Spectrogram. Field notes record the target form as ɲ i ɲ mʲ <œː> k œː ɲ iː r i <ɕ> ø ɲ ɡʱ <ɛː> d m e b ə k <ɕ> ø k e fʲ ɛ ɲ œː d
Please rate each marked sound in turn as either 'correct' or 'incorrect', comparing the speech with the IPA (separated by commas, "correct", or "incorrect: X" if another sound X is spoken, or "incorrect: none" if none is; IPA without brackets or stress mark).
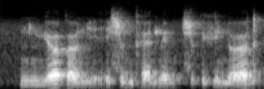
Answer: correct, correct, correct, correct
